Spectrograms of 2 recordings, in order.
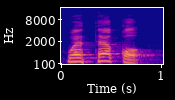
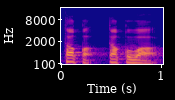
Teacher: Здесь та мягкая, каф твердая. чтобы с мягкого звука переходим на твердый.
